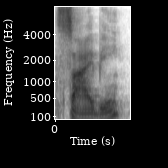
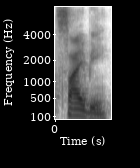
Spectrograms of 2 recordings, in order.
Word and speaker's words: Saib: void before we meet Saibi. And the reason why I'm very confident, or actually, I'm sorry, it's not Saibi, it's Saib.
